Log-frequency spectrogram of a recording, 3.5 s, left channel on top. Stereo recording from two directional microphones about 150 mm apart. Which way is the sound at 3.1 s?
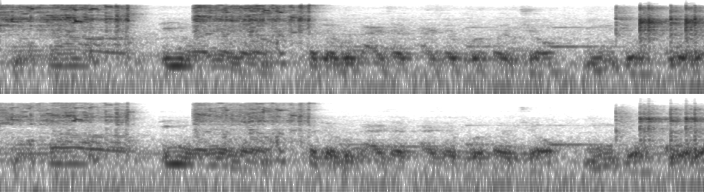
5° left (ahead or behind).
